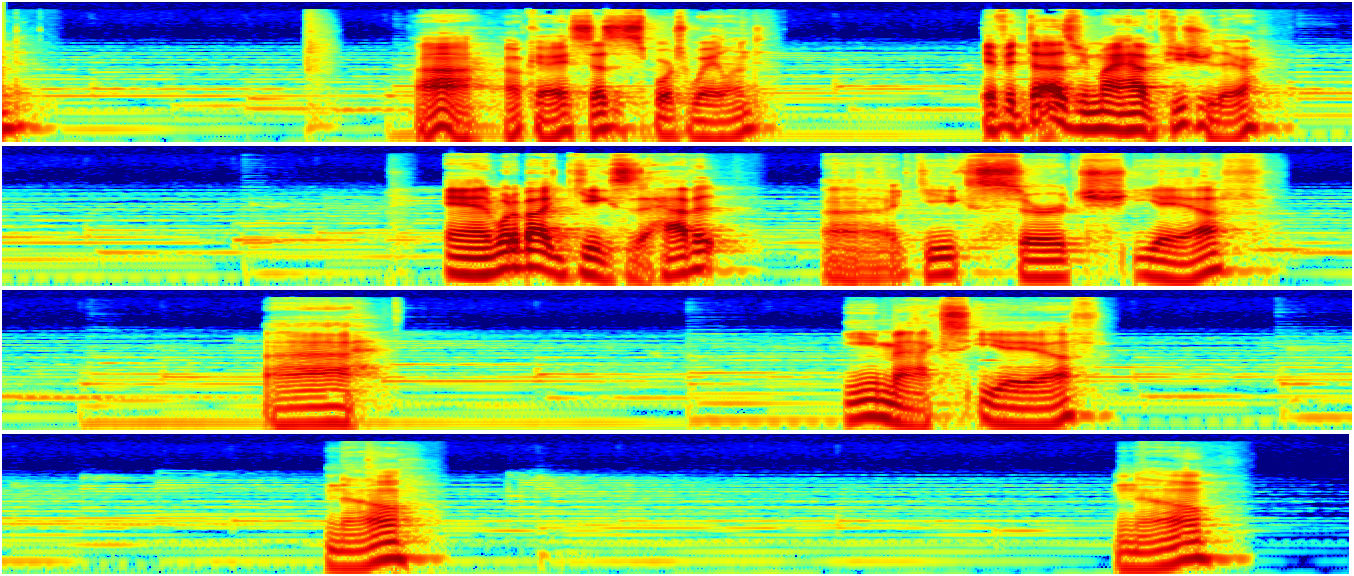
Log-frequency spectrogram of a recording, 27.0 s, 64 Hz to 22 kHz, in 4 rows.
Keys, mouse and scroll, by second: 8.9 Return, 9.6 Escape, 10.6 click, 10.7-13.4 typing, 14.9 Escape, 15.4 a, 15.8 Escape, 17.3-18.8 typing, 17.4 Up, 17.5 Left, 20.2 Escape, 20.6-24.8 ctrl+u.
